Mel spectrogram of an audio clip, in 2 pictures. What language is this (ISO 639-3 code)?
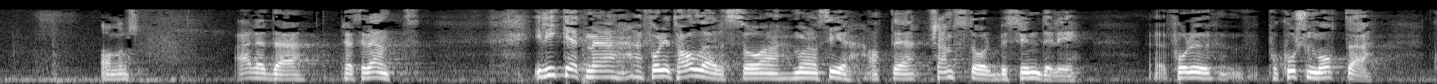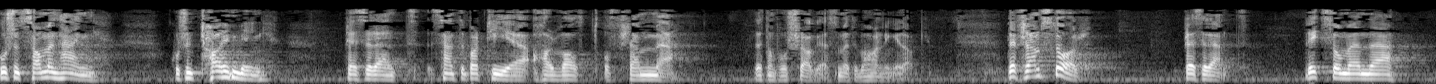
nob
